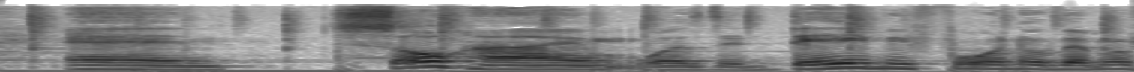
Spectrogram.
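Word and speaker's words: Samhain: festival called soulheim it's spelled s-a-m-h but it's pronounced so high and soheim was the day before november 1st where they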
